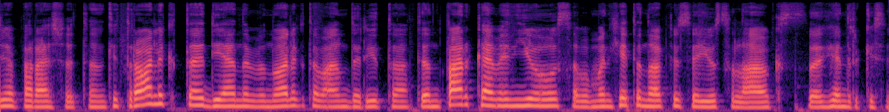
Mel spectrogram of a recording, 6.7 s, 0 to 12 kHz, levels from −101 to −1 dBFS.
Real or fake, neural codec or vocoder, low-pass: fake; vocoder, 44.1 kHz, 128 mel bands every 512 samples, BigVGAN v2; 10.8 kHz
